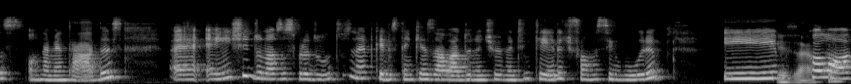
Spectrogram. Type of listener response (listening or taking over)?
listening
